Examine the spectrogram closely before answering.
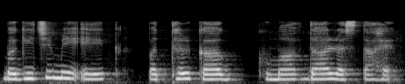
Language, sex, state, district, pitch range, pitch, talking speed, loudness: Hindi, female, Assam, Kamrup Metropolitan, 235-255 Hz, 240 Hz, 120 wpm, -14 LUFS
